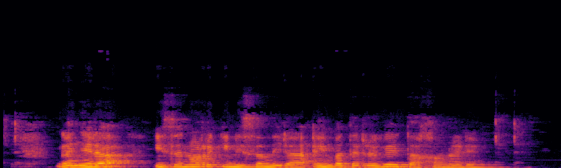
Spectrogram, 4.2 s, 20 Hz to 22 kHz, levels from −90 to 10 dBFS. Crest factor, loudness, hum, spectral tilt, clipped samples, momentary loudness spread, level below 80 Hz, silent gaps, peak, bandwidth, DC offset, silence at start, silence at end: 16 dB; -17 LUFS; none; -6 dB/octave; under 0.1%; 11 LU; -64 dBFS; none; -2 dBFS; 7.4 kHz; under 0.1%; 0.1 s; 0.45 s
